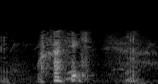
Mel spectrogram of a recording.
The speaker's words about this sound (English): I brought you this pig.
